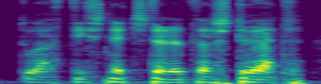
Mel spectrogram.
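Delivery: usual speaking voice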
